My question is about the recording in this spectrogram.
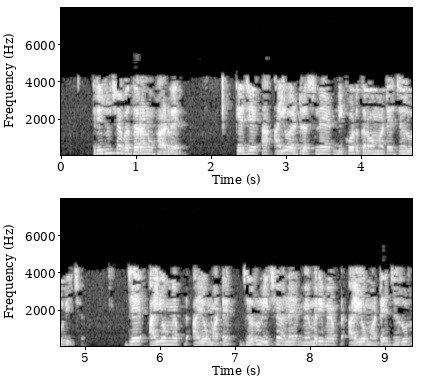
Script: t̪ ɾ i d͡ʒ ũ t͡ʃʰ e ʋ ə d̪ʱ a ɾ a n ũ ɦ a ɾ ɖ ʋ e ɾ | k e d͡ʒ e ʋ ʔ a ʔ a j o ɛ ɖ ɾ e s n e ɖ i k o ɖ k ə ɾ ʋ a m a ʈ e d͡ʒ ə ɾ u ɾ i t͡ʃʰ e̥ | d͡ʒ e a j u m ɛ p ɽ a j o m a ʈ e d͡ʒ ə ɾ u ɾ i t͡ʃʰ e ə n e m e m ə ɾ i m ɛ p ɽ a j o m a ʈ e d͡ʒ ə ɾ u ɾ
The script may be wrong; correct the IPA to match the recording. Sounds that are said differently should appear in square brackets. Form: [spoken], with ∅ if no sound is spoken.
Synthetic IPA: t̪ ɾ i d͡ʒ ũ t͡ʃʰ e ʋ ə d̪ʱ a ɾ a n ũ ɦ a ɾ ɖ ʋ e ɾ | k e d͡ʒ e [∅] ʔ a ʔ a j o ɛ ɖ ɾ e s n e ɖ i k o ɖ k ə ɾ ʋ a m a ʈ e d͡ʒ ə ɾ u ɾ i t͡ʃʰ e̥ | d͡ʒ e a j [o] m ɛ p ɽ a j o m a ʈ e d͡ʒ ə ɾ u ɾ i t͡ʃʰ e ə n e m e m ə ɾ i m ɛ p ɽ a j o m a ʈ e d͡ʒ ə ɾ u ɾ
